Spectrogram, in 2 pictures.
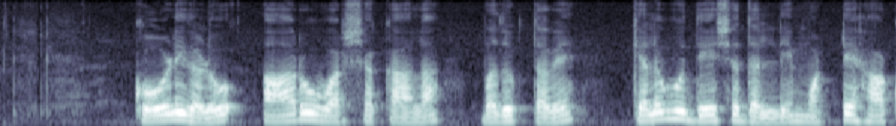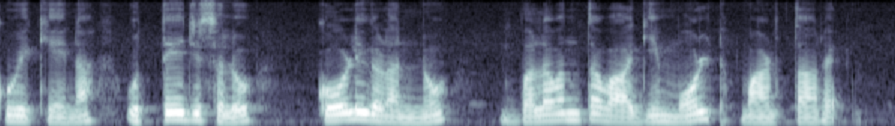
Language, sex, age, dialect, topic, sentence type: Kannada, male, 18-24, Mysore Kannada, agriculture, statement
